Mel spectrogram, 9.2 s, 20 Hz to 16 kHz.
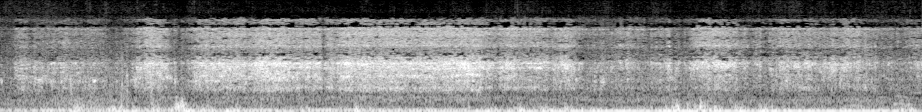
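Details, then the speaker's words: Kia Sorento Mk1 while driving: a droning, gritty roar that rises and falls with speed; the owner suspects worn brake pads with the wear indicator rubbing the disc, or a worn front wheel bearing, which was later replaced. "So it's either the brake pads have come to the end of their life and are now rubbing on the disc and it's a wear indicator just tingling away, making that really bad noise, or I hope it's not"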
